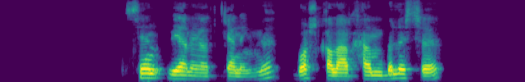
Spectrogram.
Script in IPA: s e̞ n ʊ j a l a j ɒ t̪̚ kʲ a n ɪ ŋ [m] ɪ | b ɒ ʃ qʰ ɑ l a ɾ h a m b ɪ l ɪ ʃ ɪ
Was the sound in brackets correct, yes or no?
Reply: no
